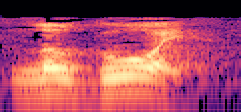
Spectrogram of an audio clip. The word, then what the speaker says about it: logoi: Now that Greek word words is logoi. We would spell it L-O-G-O-I with an O-I ending.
